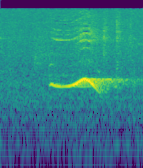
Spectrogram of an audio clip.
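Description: A single clear, whistled Asian koel note, drawn out and rising slightly before levelling off, heard against a quiet background.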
